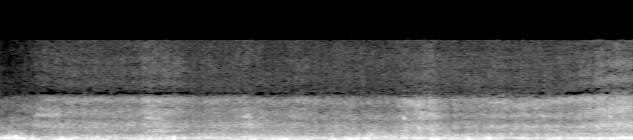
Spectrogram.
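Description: Wind buffeting the microphone over the steady wash of surf breaking on rocks.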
